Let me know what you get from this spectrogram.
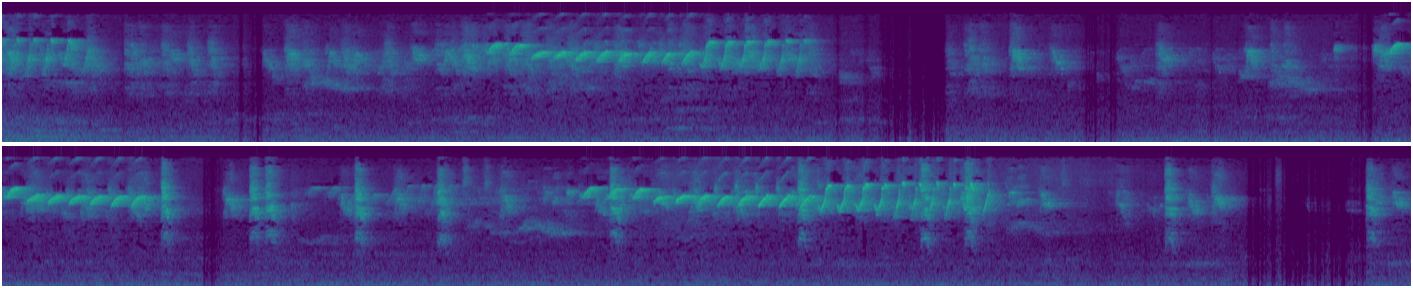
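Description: Birds chirping in rapid, high-pitched trilled phrases that repeat every few seconds. The sound cuts out completely three times, briefly each time.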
